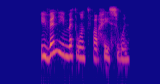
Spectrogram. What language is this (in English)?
Kabyle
